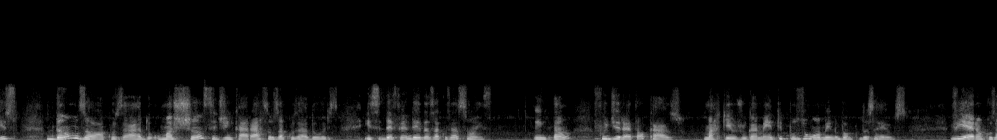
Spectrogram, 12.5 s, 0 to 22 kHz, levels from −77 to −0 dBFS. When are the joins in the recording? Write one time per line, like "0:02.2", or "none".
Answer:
0:07.4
